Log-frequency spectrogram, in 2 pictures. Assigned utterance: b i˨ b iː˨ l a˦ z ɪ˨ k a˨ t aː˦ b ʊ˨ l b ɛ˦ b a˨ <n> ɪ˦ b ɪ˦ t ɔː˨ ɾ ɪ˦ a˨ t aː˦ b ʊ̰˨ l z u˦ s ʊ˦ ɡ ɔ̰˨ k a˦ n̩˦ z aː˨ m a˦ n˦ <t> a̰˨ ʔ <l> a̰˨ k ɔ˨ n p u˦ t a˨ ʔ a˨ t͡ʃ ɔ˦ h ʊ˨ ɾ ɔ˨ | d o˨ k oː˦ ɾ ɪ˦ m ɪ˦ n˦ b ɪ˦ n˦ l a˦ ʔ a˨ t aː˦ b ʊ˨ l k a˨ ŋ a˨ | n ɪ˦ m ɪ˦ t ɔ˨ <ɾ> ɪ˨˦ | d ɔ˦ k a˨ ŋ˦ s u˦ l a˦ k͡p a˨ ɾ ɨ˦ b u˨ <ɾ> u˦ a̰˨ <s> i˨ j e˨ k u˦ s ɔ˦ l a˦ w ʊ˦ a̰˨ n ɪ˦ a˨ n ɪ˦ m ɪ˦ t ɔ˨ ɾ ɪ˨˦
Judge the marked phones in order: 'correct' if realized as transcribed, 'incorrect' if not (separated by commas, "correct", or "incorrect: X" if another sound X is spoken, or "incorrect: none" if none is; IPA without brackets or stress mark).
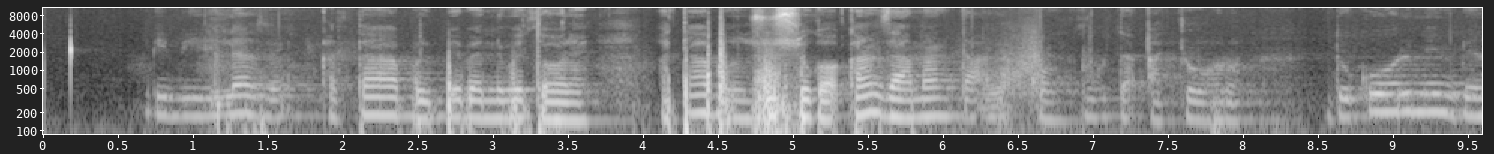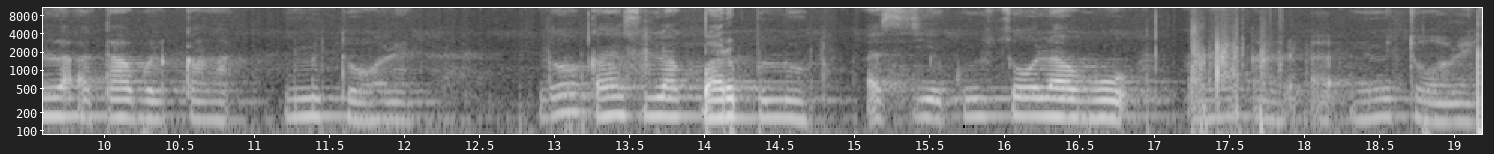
correct, correct, correct, correct, incorrect: l, correct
